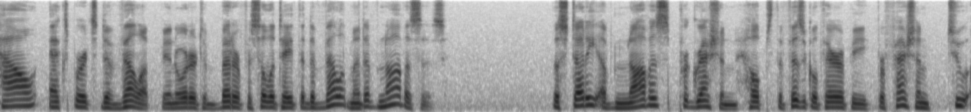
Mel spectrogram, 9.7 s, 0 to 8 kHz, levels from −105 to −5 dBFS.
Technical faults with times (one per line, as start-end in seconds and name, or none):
none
